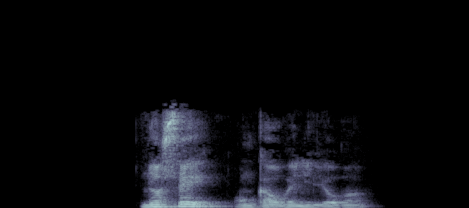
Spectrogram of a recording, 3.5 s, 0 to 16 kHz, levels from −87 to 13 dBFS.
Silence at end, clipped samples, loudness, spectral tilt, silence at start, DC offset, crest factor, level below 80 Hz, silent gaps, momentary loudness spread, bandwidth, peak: 0.75 s; under 0.1%; -19 LUFS; -4 dB/octave; 1.05 s; under 0.1%; 20 dB; -46 dBFS; none; 16 LU; 8.4 kHz; -2 dBFS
